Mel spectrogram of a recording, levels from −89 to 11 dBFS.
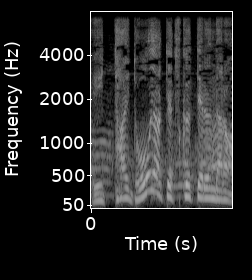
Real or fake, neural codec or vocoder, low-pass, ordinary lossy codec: real; none; 7.2 kHz; none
